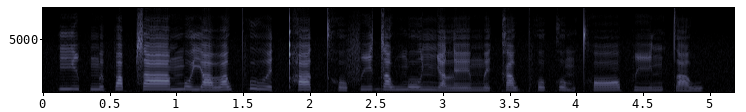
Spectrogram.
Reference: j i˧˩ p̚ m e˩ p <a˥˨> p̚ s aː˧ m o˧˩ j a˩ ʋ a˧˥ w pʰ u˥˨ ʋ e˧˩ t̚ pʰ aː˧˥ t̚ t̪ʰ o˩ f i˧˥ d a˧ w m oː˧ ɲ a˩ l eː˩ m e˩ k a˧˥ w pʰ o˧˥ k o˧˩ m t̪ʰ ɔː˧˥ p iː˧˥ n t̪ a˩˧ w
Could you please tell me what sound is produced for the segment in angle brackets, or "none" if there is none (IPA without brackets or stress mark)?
a˥˨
